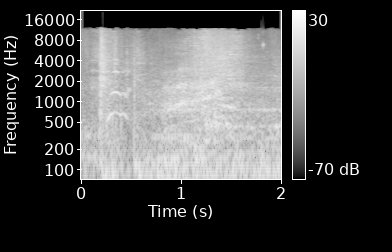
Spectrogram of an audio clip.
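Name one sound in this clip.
Metal strikes metal with a sharp ring.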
